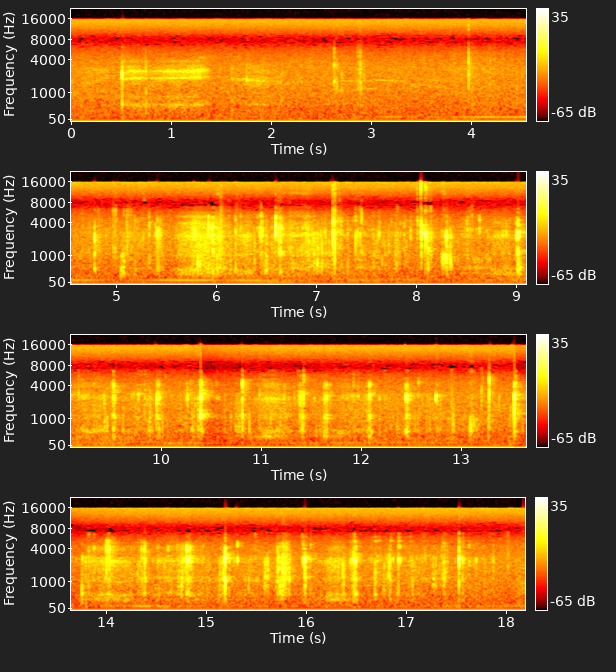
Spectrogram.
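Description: Close-miked chewing of a soft milk bun filled with butter cream and chocolate sprinkles. It is quiet at first, then from about four seconds in there are many quick wet mouth clicks and smacks.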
